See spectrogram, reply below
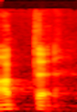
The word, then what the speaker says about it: atta: It can only massage your ego, your atta, A-T-T-A, atta, O, that's Pali, and O, A, long A, T-M-A, ma, atma, atman.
